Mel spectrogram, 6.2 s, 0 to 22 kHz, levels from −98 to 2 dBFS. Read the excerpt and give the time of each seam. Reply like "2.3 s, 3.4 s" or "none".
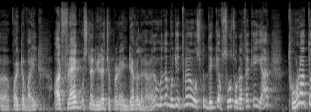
none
